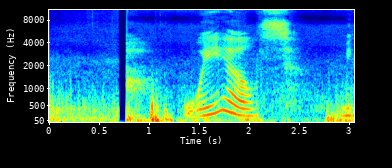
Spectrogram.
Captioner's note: gasps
